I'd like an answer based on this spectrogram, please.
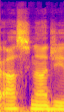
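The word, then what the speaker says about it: Astonaige: Astianage is how we pronounce it over here.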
